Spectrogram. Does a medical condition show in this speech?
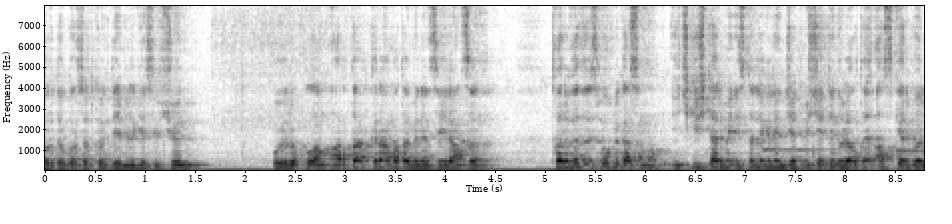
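No.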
